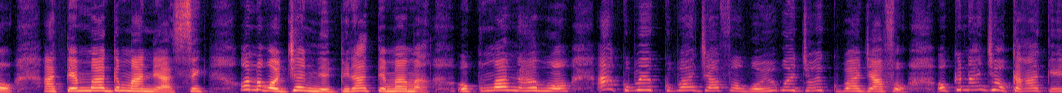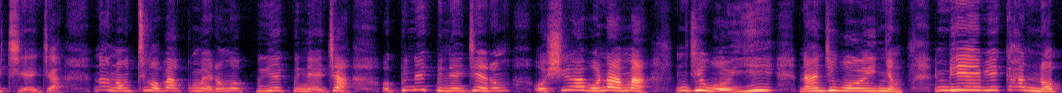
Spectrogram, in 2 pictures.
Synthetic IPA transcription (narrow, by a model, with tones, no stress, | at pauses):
o˨a˨te˦m˦a˦ɡɨ˦ma˨ne˨a˨si˦k̚o˦no˨ɣo˨d͡ʒe˦m̩˦ne˨pi˨ɾa˦te˨ma˦ma˨o˨ku˦ma˦na˨˦bo˨a˨ku˦be˦ku˨ba˦d͡ʒa˦fo˨wo˨ju˦ke˦d͡ʒo˦e˦ku˨ba˦d͡ʒa˨˦fo˨o˨kɨ˦na˦n̩˦d͡ʒi˦o˨ka˨ɣa˦ke˨˦t͡ʃi˨e˨d͡ʒa˦na˦˨no˨ŋn̩˦ti˦o˨ba˦˨ku˦me˨ɾo˦ŋo˨k͡pi˨ɣe˦k͡pi˨ne˨d͡ʒa˦o˨k͡pi˦n˦e˦k͡pi˨n˨e˨d͡ʒe˦e˨ɾo˦ŋ | o˨ʃi˦ɾa˦bo˨˦na˨ma˨ | n̩˦d͡ʒi˦wo˨ji˦na˨n̩˦d͡ʒi˦wo˨i˦ɲɨ˨mm̩˦bi˦e˦bi˦ka˦no˨p̚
